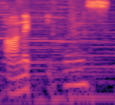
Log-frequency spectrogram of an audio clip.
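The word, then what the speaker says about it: conic: ones who are called spelling is c o n i c but they're pronounced sonic they're more It's a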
